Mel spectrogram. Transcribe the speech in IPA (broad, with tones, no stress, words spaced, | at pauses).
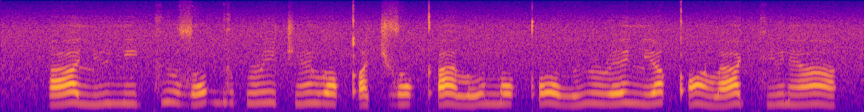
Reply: a˧˥˧lʲɨ˧˥˧lʲe˥˨ kʲo˥˨zɔ˧˥˧ ɡɘ˥˨pɹe˥˨t͡ʃɛ̃˧˥˧ lo˥˨qʼa˧˥˧t͡ʃzɔ˥˨ kʼa˥˨lo˧˥˧nɔ˥˨ kʼɔ˥˨ðɨ˧˥˧ɹɛ˧˥˧ lʲɛ˧˥˧qʼɔ̃˥˨la˧˥˧kʲɘ˧˥˧ ɾʲã˧˥˧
